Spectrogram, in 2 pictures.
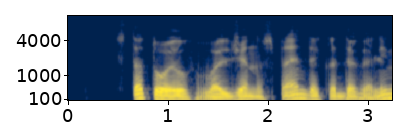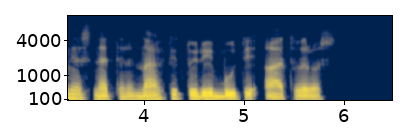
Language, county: Lithuanian, Telšiai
